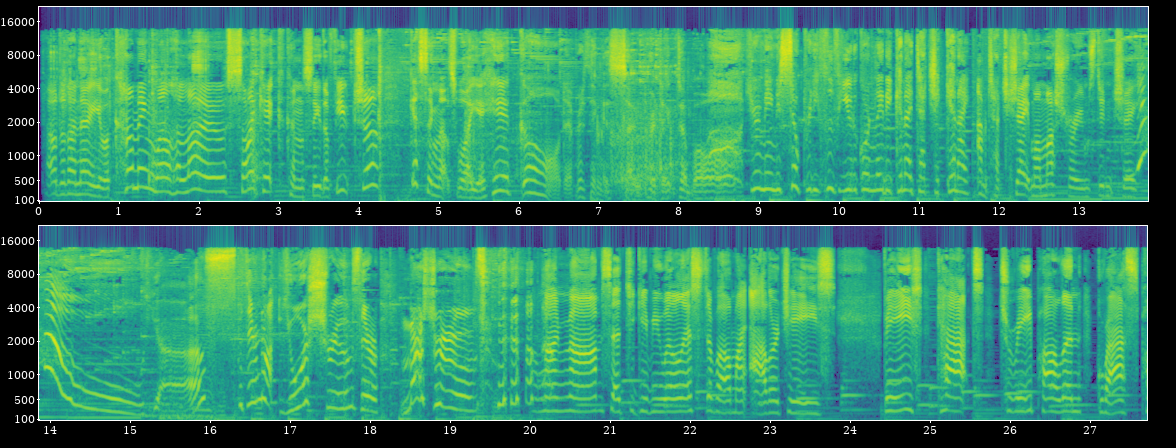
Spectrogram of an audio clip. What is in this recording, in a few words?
Animation Character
